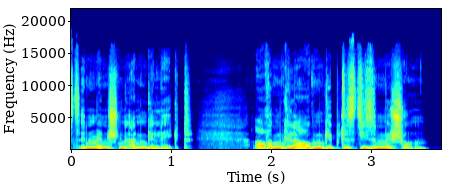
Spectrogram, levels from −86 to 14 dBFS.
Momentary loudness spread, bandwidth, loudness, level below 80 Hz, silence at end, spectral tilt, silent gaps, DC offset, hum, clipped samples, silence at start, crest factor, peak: 12 LU; 17 kHz; -21 LUFS; -54 dBFS; 0.15 s; -5 dB/octave; none; under 0.1%; none; under 0.1%; 0 s; 14 dB; -8 dBFS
